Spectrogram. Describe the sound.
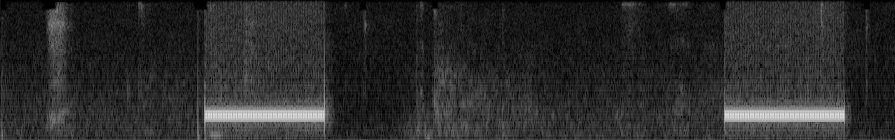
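Two long, steady telephone line tones play while a call is transferred, each lasting about a second. Long stretches of faint line hiss fill the gaps between them.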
